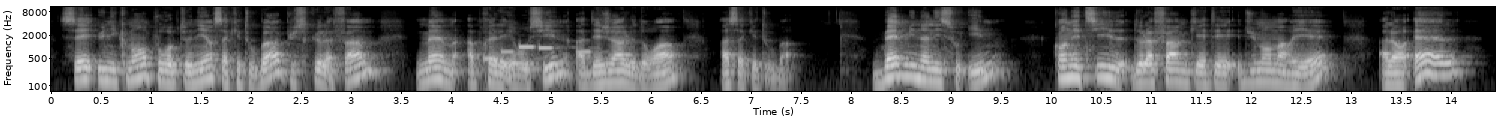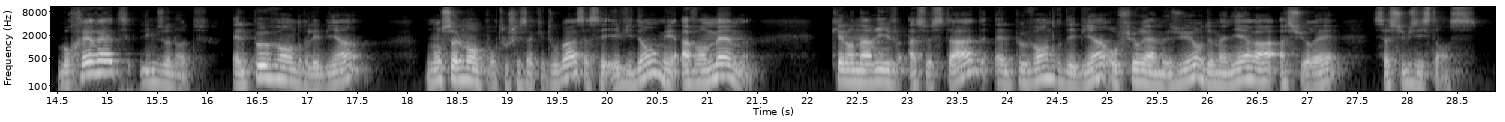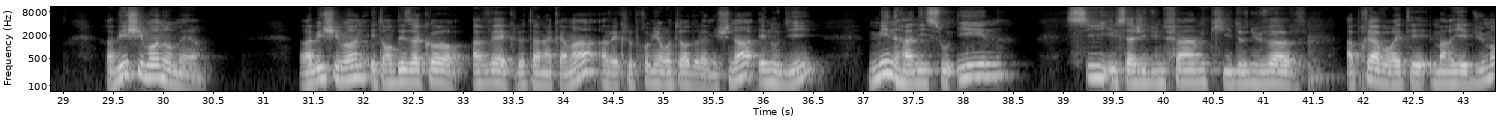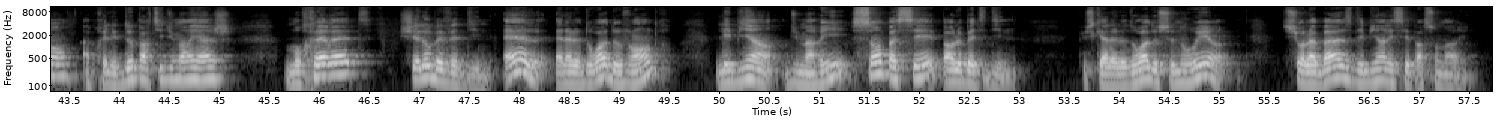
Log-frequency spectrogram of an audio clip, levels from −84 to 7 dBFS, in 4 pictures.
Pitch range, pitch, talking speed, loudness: 110-145 Hz, 125 Hz, 155 wpm, -20 LUFS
